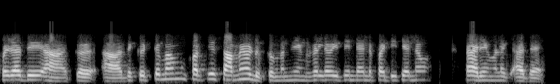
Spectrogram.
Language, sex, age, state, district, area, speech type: Malayalam, female, 60+, Kerala, Kasaragod, urban, conversation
